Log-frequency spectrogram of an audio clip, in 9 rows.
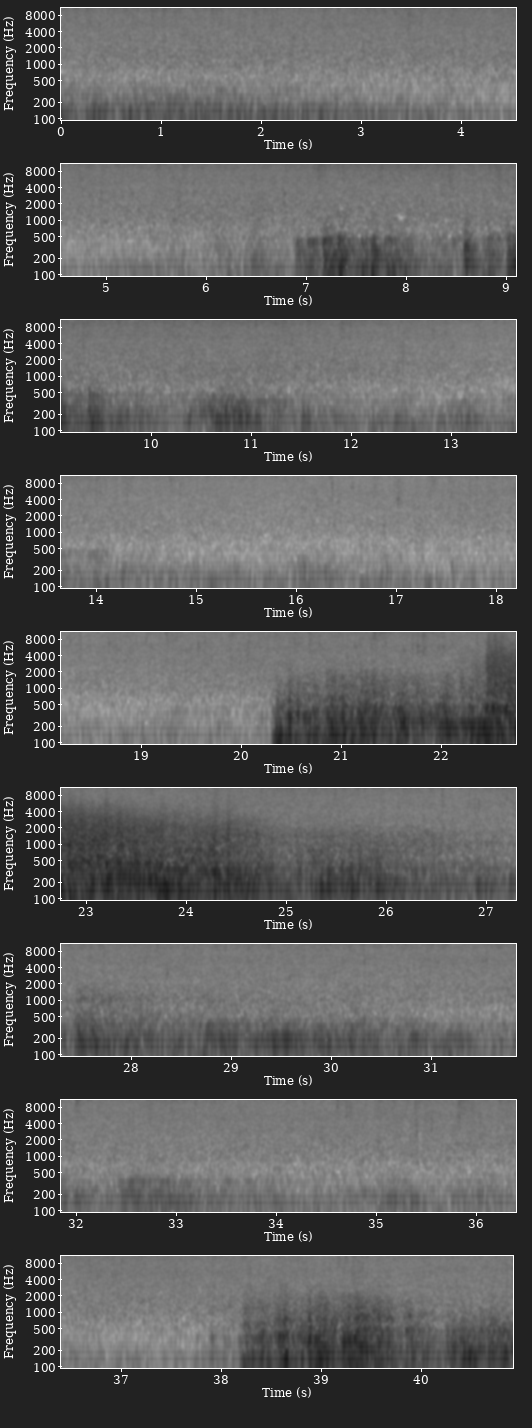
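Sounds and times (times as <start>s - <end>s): steady rain: 0.0s - 40.9s
thunder rumbling: 6.4s - 13.8s, 20.3s - 31.8s, 38.2s - 40.9s
loud thunder clap: 20.3s - 28.9s, 38.2s - 40.9s.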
